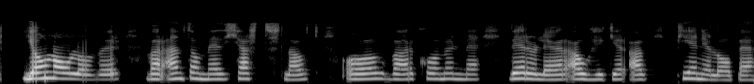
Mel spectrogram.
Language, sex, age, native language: Icelandic, female, 18-19, Icelandic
